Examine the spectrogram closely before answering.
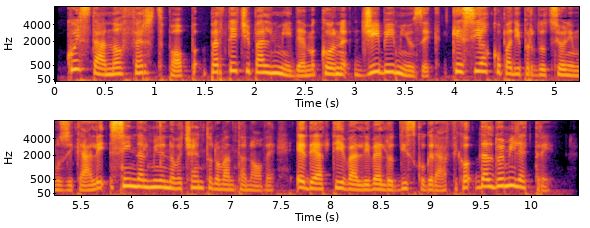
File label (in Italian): ITALIANO IMPOSTATO; FEMMINILE; Speaker Madrelingua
